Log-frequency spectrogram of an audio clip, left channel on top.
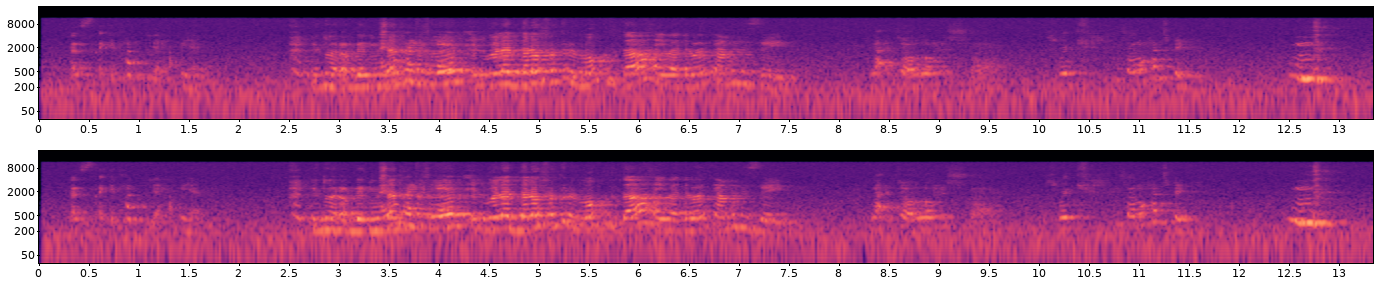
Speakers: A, in the centre; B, on the right.
A: بس أكيد حد لحقه يعني
B: يا نهار ابيض مش
A: أي
B: قادرة
A: حاجة
B: اتخيل
A: بقى
B: الولد ده لو فاكر الموقف ده هيبقى دلوقتي عامل ازاي
A: لا إن شاء الله مش مش فاكر <laughs> إن شاء الله محدش فاكر
B: <laughs>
